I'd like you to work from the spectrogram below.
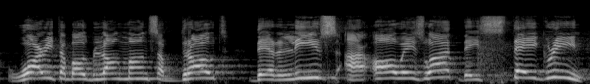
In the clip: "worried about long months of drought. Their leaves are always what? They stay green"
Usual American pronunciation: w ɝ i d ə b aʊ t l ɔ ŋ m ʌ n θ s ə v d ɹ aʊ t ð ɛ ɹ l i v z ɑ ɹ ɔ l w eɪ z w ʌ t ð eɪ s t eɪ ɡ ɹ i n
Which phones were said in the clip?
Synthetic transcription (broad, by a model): w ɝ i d ə b aʊ t l ɔ ŋ m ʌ n t s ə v d ɹ aʊ t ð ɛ ɹ l i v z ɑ ɹ ɔ l w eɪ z w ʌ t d eɪ s t eɪ ɡ ɹ i n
